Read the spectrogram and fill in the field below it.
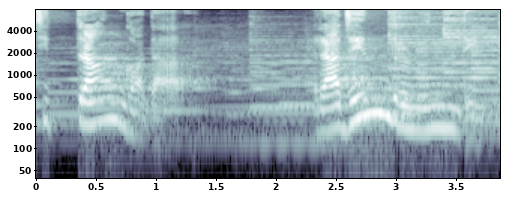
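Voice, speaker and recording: Music can be heard behind a woman as she talks. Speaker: voice actor. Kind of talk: poetry reading. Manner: dramatic, expressive.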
